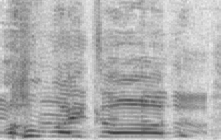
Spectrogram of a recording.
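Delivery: slow, high, loud disbelief; ecstatic shout. Real, not acted. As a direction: scream it at the win. Team just won the series.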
